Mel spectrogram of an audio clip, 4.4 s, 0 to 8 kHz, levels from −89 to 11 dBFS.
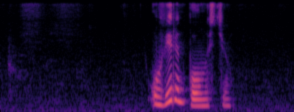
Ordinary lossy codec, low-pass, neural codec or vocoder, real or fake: none; 7.2 kHz; none; real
